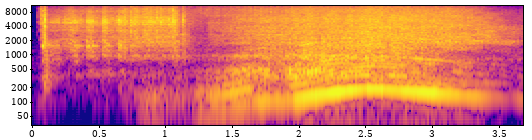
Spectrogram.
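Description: A car engine hot-wired without a relay cranks with a rapid whirring starter, catches, then revs up in a rising and falling roar before settling, close and loud.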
